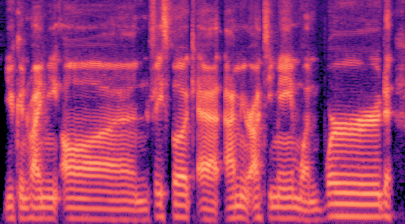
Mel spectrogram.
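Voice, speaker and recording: A man co-hosting a chatty podcast, hoarse from being sick, with a deep baritone voice and a rambling, animated way of telling stories. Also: moderate pace. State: hoarse from illness. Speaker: podcast co-host. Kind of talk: casual chat. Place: Miami.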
